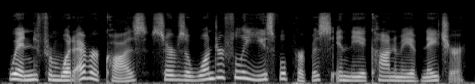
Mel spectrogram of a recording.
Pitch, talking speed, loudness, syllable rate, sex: 210 Hz, 175 wpm, -19 LUFS, 6.7 syllables/s, female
